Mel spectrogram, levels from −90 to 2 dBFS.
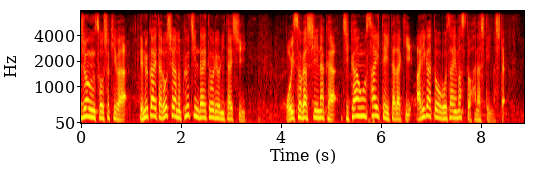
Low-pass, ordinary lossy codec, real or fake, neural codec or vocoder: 7.2 kHz; none; real; none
